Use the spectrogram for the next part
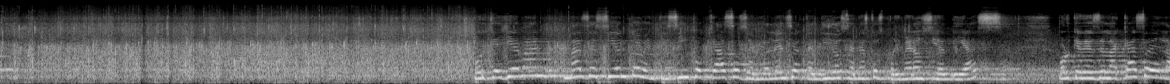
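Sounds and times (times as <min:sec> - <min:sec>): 
applause from a sizable crowd: 0:00.0 - 0:09.0
speech: 0:06.0 - 0:11.6.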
